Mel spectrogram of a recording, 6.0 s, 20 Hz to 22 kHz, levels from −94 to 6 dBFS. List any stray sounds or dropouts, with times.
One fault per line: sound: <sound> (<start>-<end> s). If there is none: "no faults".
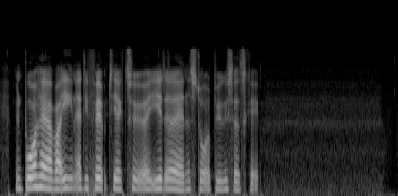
no faults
